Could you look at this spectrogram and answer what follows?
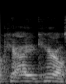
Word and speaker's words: Karel: No, Carol sounds like it's It's spelled Karel.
